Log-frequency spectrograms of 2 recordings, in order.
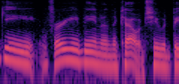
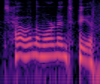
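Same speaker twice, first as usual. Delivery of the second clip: much higher mock Irish greeting; Irish accent; 11 semitones higher, faster than usual. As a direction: ham up a stock Irish accent. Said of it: "And then he's like".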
